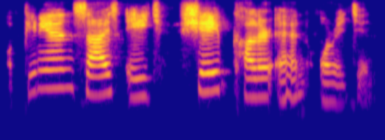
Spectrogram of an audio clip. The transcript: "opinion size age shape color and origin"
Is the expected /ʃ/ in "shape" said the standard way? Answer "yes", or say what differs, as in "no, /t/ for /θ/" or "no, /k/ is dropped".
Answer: yes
